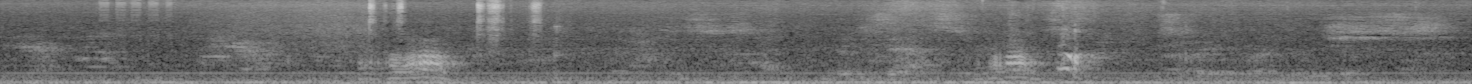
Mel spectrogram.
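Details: A chicken sneezing; sneezing.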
